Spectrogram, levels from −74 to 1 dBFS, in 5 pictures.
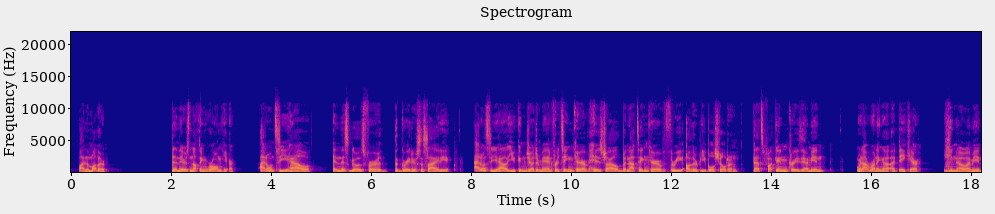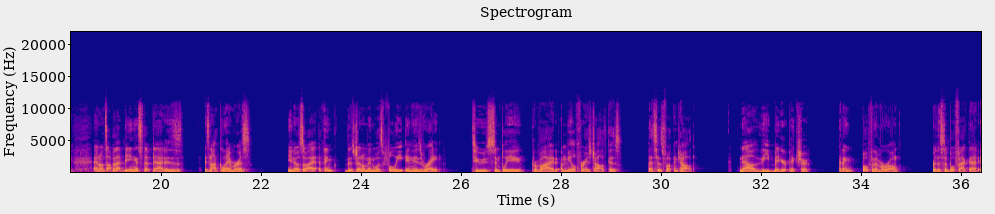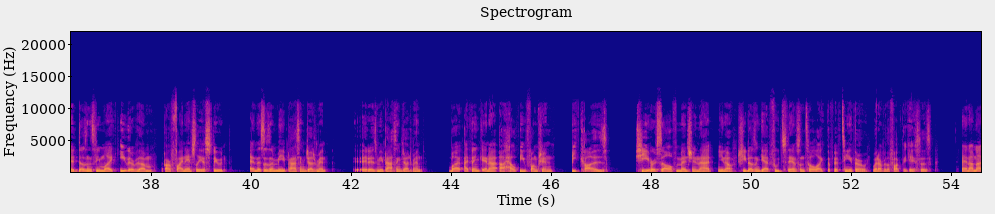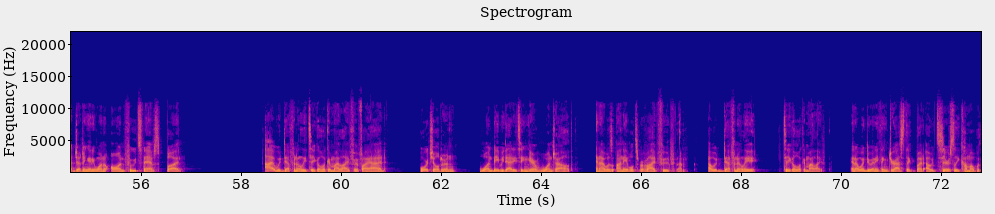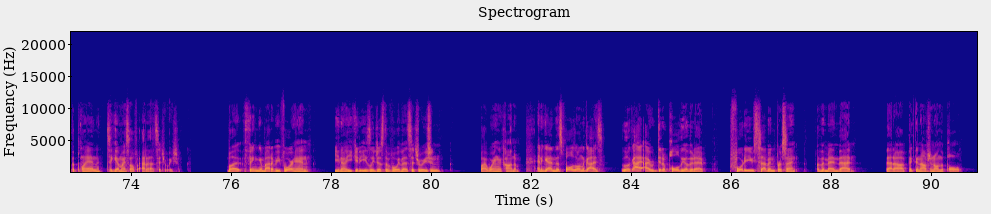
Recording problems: garbled, watery; slightly
squashed, flat; somewhat

